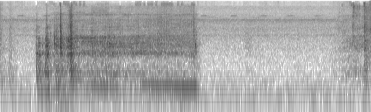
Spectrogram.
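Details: Samsung Blu-ray player with a faulty disc drive showing a "cannot read disc" error: a rough, irregular whirring grind for about a second and a half as the drive strains to read. Dry disc mechanism grinding.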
